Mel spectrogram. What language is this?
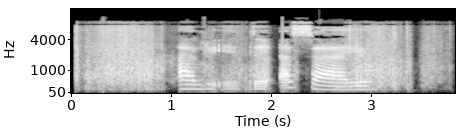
Bafut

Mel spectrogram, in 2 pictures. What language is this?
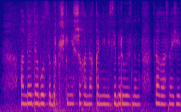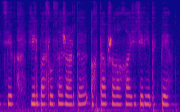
Kazakh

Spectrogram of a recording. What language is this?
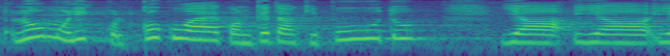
Estonian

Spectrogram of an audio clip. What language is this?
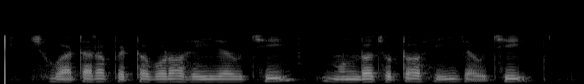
Odia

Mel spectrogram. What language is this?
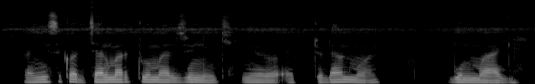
Luo (Kenya and Tanzania)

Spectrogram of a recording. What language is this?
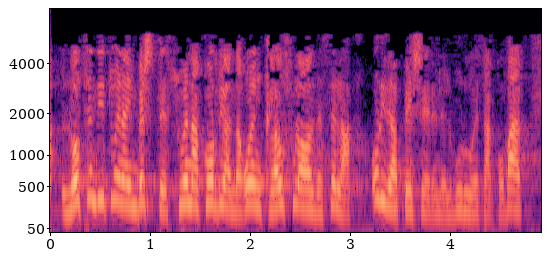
Basque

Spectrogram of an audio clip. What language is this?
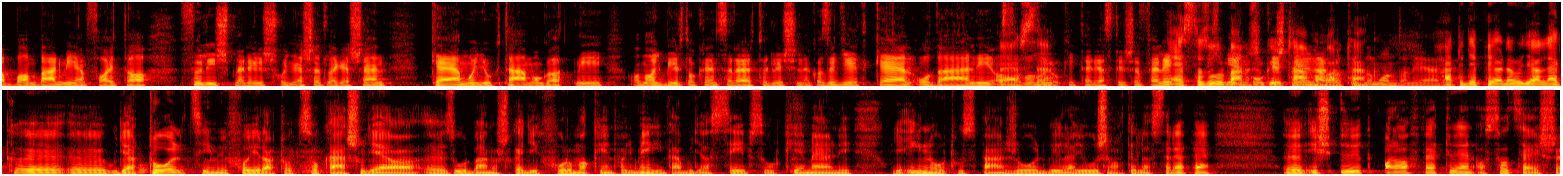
Hungarian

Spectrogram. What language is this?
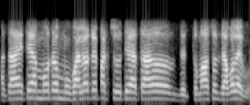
Assamese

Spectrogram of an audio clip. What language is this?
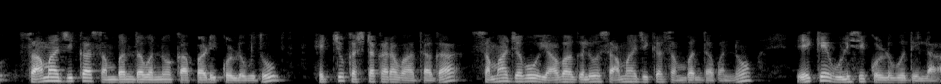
Kannada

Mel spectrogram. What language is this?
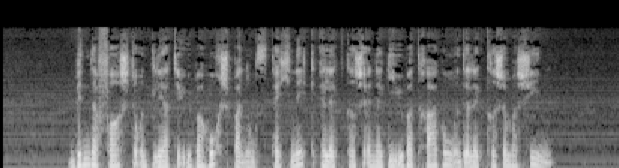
German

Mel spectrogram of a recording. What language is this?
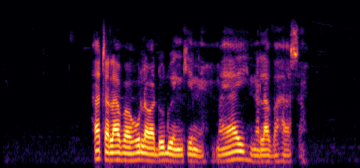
Swahili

